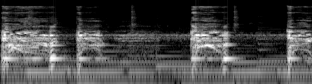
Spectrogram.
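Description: A man coughing in short bursts, three or four coughs, with steady background music underneath.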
